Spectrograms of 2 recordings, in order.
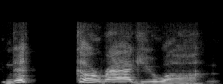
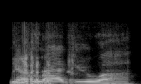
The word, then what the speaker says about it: Nicaragua: He has it as Nickaragua. Nicaragua.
